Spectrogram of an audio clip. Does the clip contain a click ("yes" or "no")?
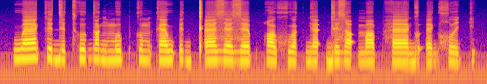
no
